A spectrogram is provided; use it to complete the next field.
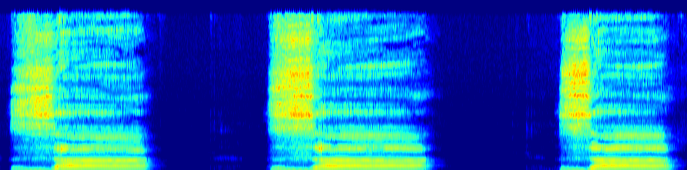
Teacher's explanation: জিহ্বার মাথা উপরের দাঁতের মাড়ির সাথে লাগিয়ে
